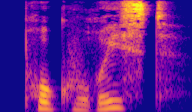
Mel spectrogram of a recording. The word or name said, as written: prokurist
